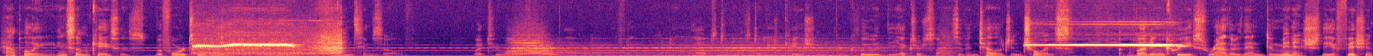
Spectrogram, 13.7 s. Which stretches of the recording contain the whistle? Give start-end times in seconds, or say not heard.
1.9-3.5, 10.2-11.9.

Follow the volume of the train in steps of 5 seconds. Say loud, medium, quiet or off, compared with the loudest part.
quiet, loud, off.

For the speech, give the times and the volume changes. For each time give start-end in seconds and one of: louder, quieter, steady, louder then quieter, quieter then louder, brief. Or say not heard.
0.0-13.6 quieter then louder.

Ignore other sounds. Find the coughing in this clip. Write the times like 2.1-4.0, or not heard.
not heard.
